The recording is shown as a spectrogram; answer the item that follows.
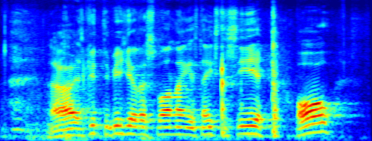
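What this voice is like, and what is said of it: Accent with a twang. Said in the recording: “You might not understand his accent. He's got this twang.”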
